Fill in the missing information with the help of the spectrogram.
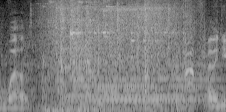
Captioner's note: rumbling; clattering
